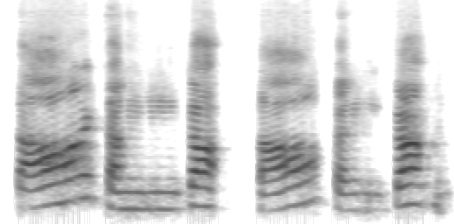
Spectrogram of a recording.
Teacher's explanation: తా తర్వాత మళ్ళీ అనుస్వరం వచ్చింది, కా వచ్చింది కాబట్టి కవర్గంలోనే పంచమాక్షరం రావాలి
